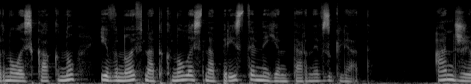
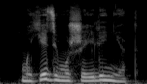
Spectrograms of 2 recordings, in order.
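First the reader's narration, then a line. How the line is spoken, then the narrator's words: Grumbling, hiding confusion. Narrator (Russian): буркнула я, пытаясь за недовольством скрыть смятение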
